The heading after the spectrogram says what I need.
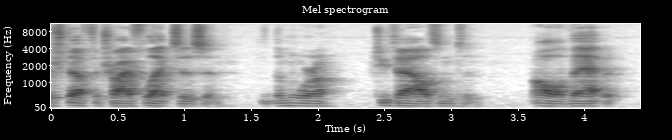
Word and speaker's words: Mora: The town of Mora, or Mora as it's properly pronounced with that kind of a long O sound, but I'm an American. I'm going to butcher any kind of foreign language, so Mora.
